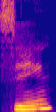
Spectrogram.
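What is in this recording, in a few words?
"xing2", Mandarin Chinese pinyin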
